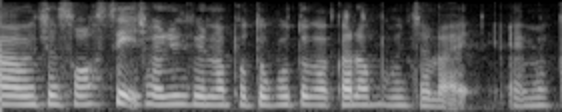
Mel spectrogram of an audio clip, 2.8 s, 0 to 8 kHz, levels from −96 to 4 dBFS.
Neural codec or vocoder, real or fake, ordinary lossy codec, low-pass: vocoder, 22.05 kHz, 80 mel bands, HiFi-GAN; fake; none; 7.2 kHz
